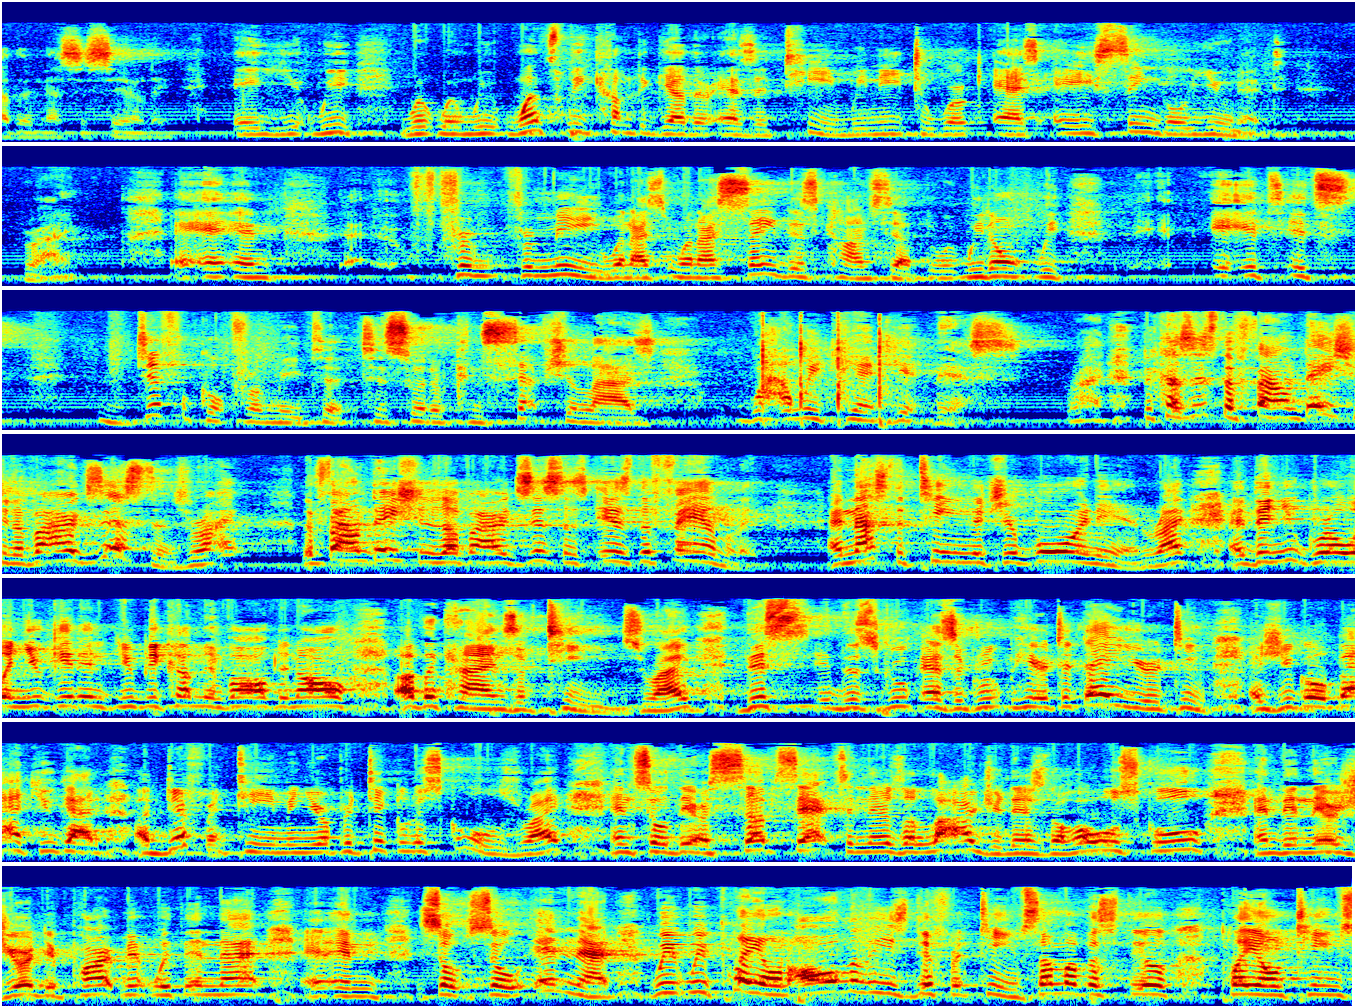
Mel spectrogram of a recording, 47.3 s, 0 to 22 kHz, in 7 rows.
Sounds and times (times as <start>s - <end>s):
Male speech, man speaking: 0.0s - 47.3s
Narration, monologue: 0.0s - 47.3s.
